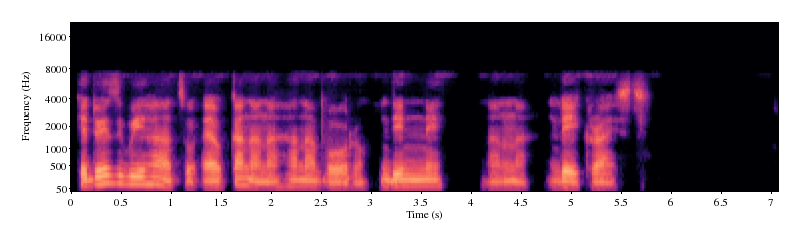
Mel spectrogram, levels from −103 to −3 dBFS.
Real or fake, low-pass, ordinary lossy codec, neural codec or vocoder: fake; 7.2 kHz; none; codec, 16 kHz in and 24 kHz out, 1 kbps, XY-Tokenizer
